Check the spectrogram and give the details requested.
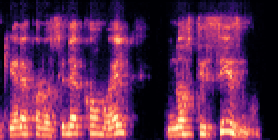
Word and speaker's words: gnosticismo: era conocida como el gnosticismo. Se escribe con una G al comienzo, ¿no?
